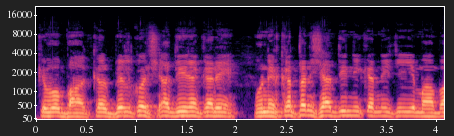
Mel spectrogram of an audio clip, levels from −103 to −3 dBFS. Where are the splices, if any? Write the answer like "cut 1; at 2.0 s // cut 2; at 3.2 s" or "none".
cut 1; at 2.0 s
